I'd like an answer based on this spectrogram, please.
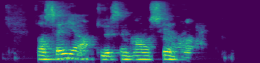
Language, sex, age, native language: Icelandic, male, 30-39, Icelandic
